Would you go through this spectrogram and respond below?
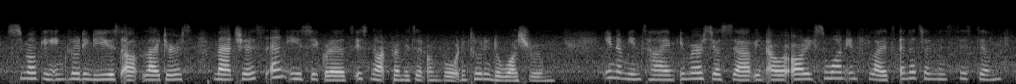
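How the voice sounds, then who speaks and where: A woman working as a flight attendant reads a scripted inflight announcement over an aircraft cabin PA. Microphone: cabin PA system heard through speakers. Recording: muffled cabin PA with loud engine noise. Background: loud aircraft cabin rumble.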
